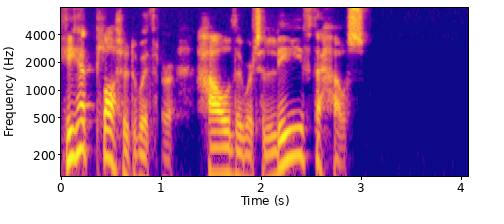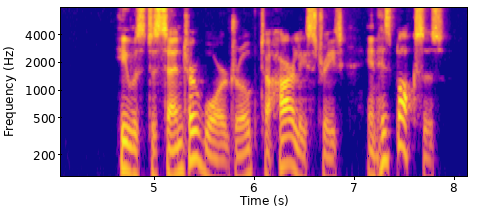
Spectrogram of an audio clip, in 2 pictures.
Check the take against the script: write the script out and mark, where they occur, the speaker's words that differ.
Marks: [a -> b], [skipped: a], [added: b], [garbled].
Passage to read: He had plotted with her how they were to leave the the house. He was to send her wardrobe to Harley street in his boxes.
He had plotted with her how they were to leave the [skipped: the] house. He was to send her wardrobe to Harley street in his boxes.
